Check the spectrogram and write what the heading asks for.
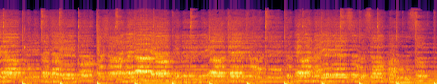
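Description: A church choir singing a Swahili gospel song in full voice, over backing music with a steady low beat about every three-quarters of a second.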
